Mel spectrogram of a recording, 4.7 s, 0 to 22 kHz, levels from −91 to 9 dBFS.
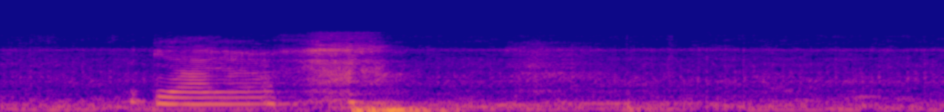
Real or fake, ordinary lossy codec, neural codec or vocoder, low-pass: fake; none; codec, 16 kHz, 4 kbps, FreqCodec, larger model; none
